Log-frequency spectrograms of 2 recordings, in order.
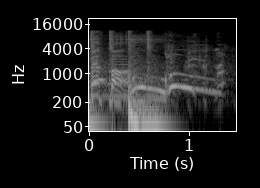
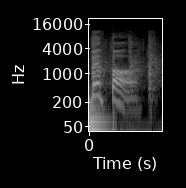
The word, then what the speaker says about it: Ibiza: I just went to Spain, that's a bitha. Ibiza. Yeah, it's pronounced Ibiza, actually.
